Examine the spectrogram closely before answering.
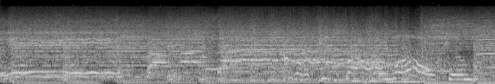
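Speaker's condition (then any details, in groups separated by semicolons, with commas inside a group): No condition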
